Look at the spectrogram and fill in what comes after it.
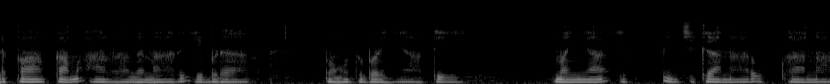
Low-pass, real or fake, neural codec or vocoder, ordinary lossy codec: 7.2 kHz; real; none; none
